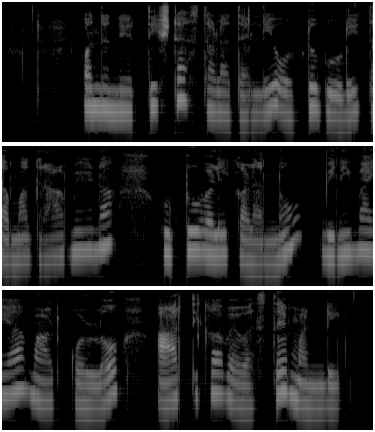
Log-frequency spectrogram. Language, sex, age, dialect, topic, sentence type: Kannada, female, 18-24, Mysore Kannada, agriculture, statement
